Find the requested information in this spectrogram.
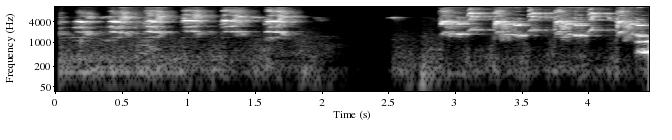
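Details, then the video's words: Young caged long-tailed shrike, a contest bird with a full mimicked repertoire delivered at fast speed: dense bursts of high, rapid chattering notes in quick repeated phrases, a brief pause with one thin whistle, then the busy high chatter resumes. "Cendet Muda Gila Ini pasti Bikin Juri Takjub – Materi Lengkap & Speed Ngebut"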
